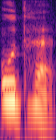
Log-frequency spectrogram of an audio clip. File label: "udhara", Hindi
